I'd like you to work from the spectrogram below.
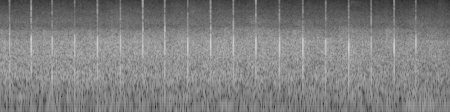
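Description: An audience at a high school commencement claps in honor of a family, a steady patter of applause with sharp individual claps that stay even and moderately loud throughout, without talk.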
